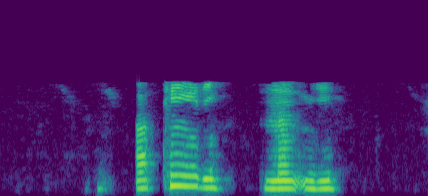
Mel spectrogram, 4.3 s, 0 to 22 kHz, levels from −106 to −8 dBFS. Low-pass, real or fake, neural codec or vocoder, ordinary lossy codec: 7.2 kHz; real; none; AAC, 16 kbps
